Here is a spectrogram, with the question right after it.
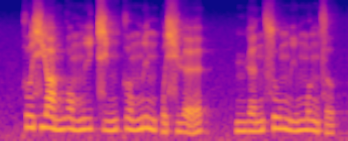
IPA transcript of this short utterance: k ɤ˥ ɕ j ä˥˧ m w ɔ˥˩ m i˥ t͡ɕ i˧˥ ŋ k ɤ˥˧ m i˥˩ n p ɤ˩ ɕ ɥ ɛ̰˨˩˦ | m ɥ ɛ˧˥ n s u˥ m i˧˥ m ɤ˥˩ ŋ s ɤ˩

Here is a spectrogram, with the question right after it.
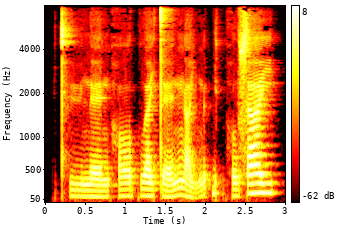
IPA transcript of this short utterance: t̪ʰ yː˨ n̪ ɛː˨ ŋ h ɔː˧ kʷ aː˧ j t̪ ɛː˨˥ n ŋ aː˨˩ j ŋ ɵ˥ t̚ j ɪ˧ k̚ h o˧ w s aː˥ j

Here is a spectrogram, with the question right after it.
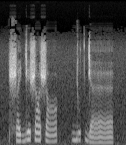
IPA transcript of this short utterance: ʂ æ˧ ɟ e˥ ʃ ɑ˥ ʃ ɑ˧ | ɟ u˥ t ɟ æː˩

